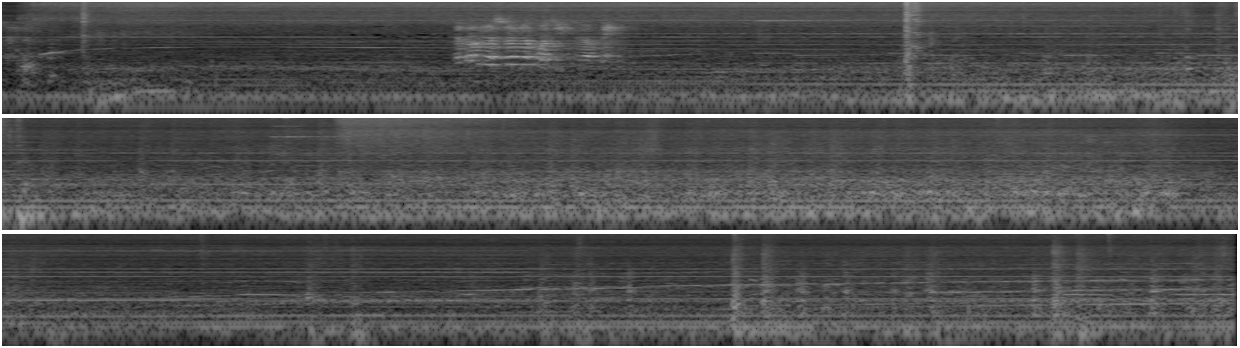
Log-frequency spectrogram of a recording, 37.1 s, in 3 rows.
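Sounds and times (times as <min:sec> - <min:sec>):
train motors and wheels rumbling: 0:00.0 - 0:37.0
sliding doors shutting: 0:00.2 - 0:04.6, 0:06.8 - 0:12.8.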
